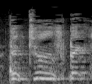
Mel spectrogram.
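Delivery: ordinary talk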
